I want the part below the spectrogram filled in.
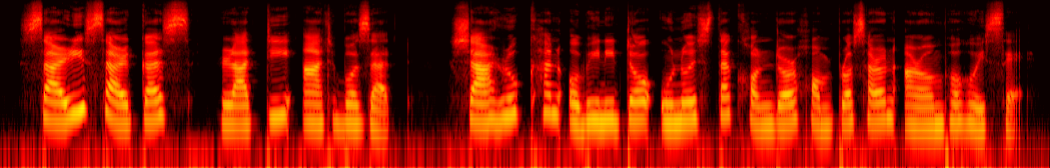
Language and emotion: Assamese, neutral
